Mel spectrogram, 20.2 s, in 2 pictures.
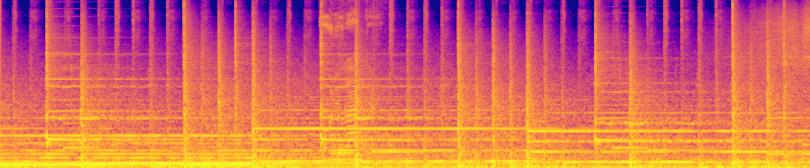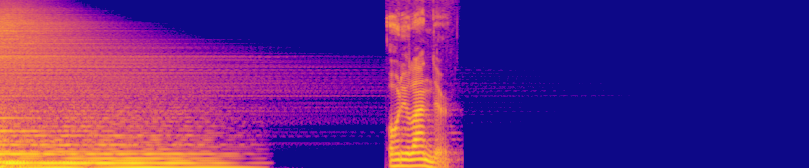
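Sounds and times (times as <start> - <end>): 
ambient synth pad: 0.0 - 13.5.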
